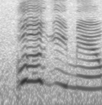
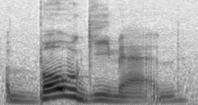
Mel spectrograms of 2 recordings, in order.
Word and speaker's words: boogeyman: Paimon was so sure that the warehouse boogeyman was about to jump out at us. No, that's pronounced bogeyman. Not if there's a double O.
